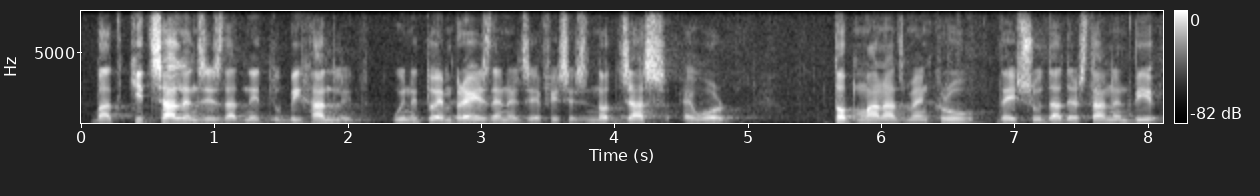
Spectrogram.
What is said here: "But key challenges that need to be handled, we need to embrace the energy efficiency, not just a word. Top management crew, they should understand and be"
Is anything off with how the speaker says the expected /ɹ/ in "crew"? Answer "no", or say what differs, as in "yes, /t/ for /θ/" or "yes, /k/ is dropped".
no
